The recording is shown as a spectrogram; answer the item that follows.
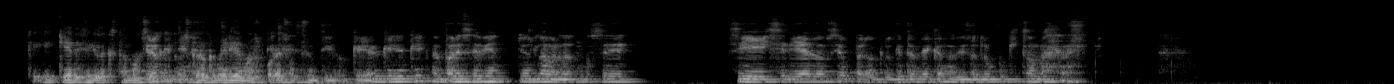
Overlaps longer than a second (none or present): present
